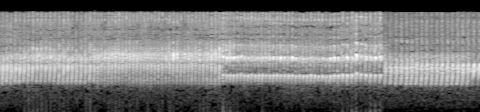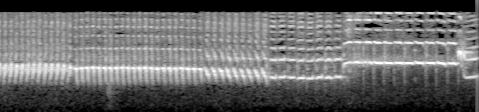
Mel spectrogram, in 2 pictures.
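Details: Waterslager canary training song: continuous rolling trills shifting between pitch levels in blocks, ending in clear whistled tones with bright overtones.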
